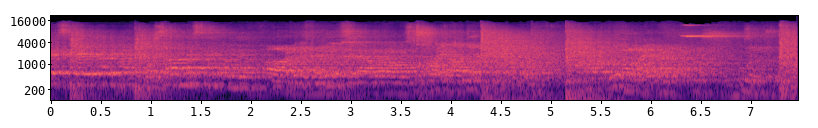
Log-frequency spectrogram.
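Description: Sneakers squeak sharply on a wooden floor in an echoing hall.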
